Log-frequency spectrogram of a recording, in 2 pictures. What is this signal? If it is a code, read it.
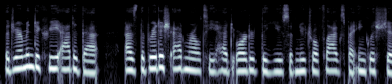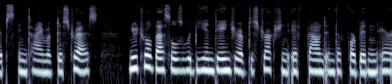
Speech in English. There is no code.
